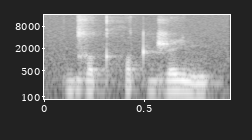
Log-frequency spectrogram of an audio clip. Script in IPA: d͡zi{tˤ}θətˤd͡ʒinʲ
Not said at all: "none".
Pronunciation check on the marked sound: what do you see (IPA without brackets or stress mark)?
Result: tˤ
